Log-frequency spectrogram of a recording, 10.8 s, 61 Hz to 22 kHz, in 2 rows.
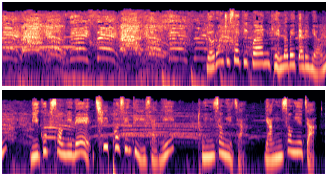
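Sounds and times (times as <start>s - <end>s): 
large parade crowd chanting slogans in rhythmic unison: 0.0s - 6.2s
speech: 3.4s - 10.7s.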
